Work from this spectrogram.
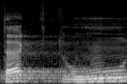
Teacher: حرف کاف از حروف شدت است صدا را قطع میکنیم همس را میاریم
